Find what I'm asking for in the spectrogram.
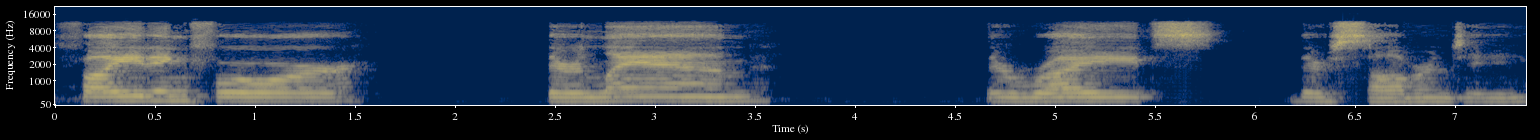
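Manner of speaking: unhurried, even, calming guidance; guided meditation. Acted. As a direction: settle listeners gently, drawing out key words.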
